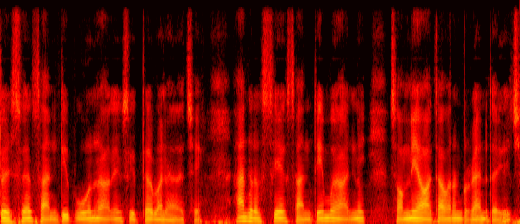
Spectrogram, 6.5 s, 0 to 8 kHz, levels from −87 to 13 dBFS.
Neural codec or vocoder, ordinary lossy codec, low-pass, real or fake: codec, 16 kHz, 1 kbps, FunCodec, trained on LibriTTS, 50 frames a second; none; none; fake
